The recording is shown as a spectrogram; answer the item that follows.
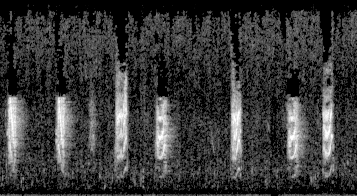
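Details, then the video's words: Female double-collared seedeater calling to rouse males: eight quick high chirps, roughly one every second, each sharp and slightly descending, with steady low background noise. "Melhor Piado de Fêmea de Papa capim Para Esquentar Papa capim"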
